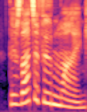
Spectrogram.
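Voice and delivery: high and loud, brushing it off; dismissive mother. A narrator's reading. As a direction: wave the guests away.

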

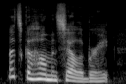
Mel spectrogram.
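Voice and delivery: cheerful mother. Acted.

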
